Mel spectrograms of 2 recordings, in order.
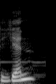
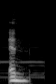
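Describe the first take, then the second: First: The word begins with a y sound. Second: The word begins directly with a vowel. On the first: The speaker calls it wrong. "we tend to call it yen" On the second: The speaker calls it right. "it is actually en, so without a y"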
